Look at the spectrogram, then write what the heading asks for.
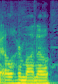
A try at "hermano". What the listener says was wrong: It's pronounced Hermano, buddy. The H is silent.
